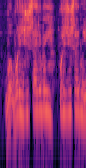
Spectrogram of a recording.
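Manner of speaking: high, pushy retold challenge from a guard; mock angry challenge. Guard confronting the inmate outside the cell, mock high angry challenge. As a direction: play the guard squaring up, pitched high.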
